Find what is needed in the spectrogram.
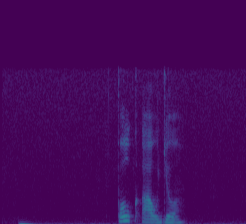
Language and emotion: Russian, neutral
